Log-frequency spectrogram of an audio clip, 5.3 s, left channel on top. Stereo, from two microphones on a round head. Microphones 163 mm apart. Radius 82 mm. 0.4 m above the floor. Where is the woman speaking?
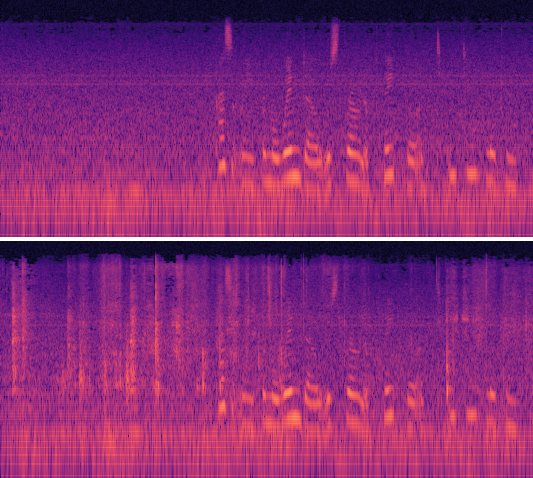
5° right (ahead or behind); by 5.2 s 35° left (ahead or behind).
